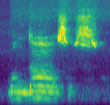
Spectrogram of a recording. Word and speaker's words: bondosos: Quando é singular, tem som fechado, né? O. E quando vai para o plural, muda a pronúncia. Vira ó. Então, ansioso, singular. Ansiosos, plural. Bondoso, bondosos.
